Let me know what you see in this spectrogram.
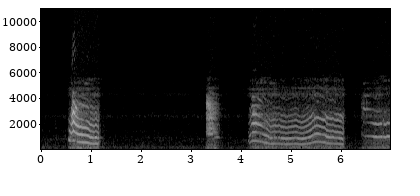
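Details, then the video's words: Charcoal cat meowing: a sharp falling meow, a brief nasal squeak, then a long wavering two-second meow that dips and rises before a final drawn-out call, all clear against near silence. "charcoal kucing"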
